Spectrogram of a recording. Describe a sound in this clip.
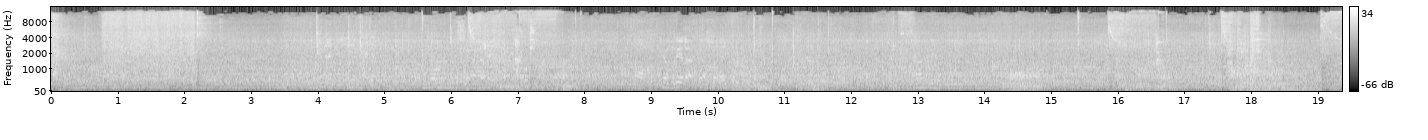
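Factory packing machinery hums and clatters.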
